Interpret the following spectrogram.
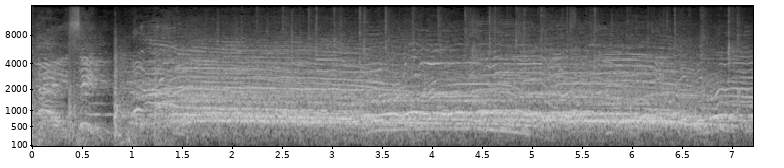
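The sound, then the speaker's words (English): A huge crowd of 5,000 and more roars and yells in a sustained, loud wall of cheering that swells after a brief opening burst and holds steady throughout, dense with overlapping voices. “Then from 5,000 throats and more, there rose a lusty yell.”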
